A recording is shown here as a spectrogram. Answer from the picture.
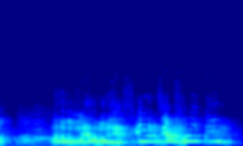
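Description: Loud wordless vocalizing from a stage performer, the pitch sliding up and down throughout.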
